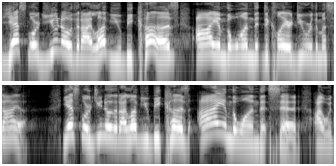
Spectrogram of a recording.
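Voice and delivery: high, loud, self-promoting declaration; boastful. Acted. Imagined Peter listing his credits to Jesus, boastful. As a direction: boast loudly, punching up your own credit. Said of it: "Peter could have boasted to Jesus".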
